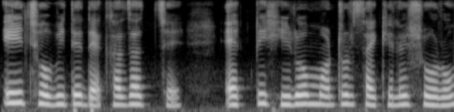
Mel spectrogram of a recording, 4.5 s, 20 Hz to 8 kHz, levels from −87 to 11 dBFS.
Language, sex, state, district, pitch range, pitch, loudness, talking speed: Bengali, female, Tripura, West Tripura, 225-245 Hz, 230 Hz, -15 LUFS, 120 wpm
